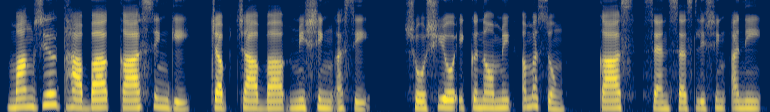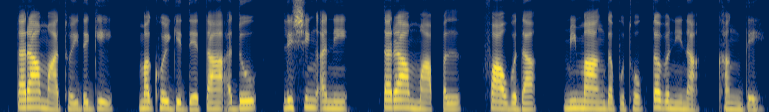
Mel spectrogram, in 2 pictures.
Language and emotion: Manipuri, neutral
